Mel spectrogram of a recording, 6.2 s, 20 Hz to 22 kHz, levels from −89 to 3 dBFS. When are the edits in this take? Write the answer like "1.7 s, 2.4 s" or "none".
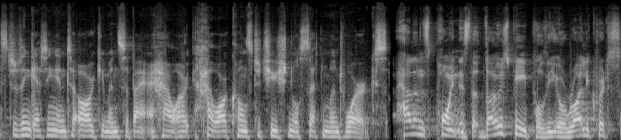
3.8 s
